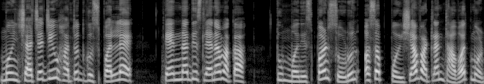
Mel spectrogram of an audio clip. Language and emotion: Goan Konkani, disgusted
